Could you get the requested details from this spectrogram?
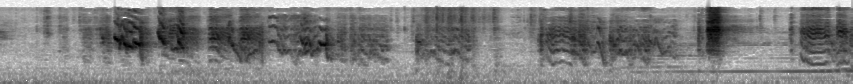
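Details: Budgerigars, Australian parrots kept as a breeding pair within a family colony; scattered bursts of harsh, scratchy chirps and squawks with short pauses between, and a faint steady low tone late on.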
